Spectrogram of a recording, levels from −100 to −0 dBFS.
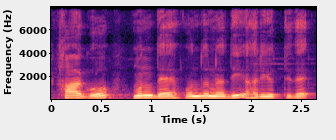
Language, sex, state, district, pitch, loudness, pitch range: Kannada, male, Karnataka, Bangalore, 140 Hz, -12 LUFS, 130-155 Hz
